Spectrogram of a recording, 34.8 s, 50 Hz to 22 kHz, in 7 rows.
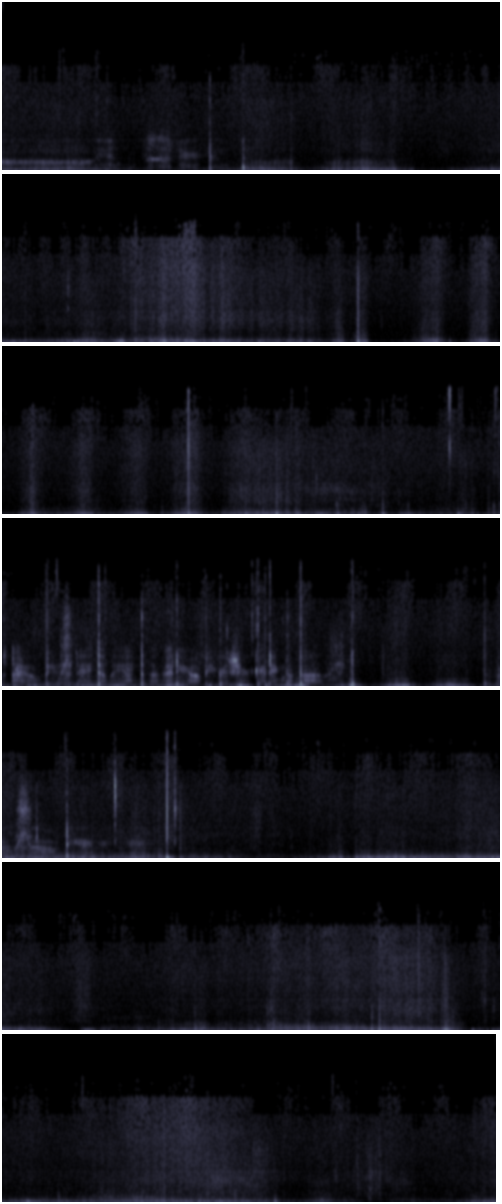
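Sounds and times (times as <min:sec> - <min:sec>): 
fuzzy microphone covers cupped and rubbed: 0:00.0 - 0:34.8
sharp scratchy ticks and rustles: 0:04.9 - 0:24.8, 0:26.6 - 0:34.0.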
